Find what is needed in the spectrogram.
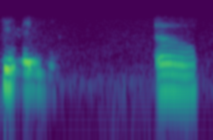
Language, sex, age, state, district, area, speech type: Bodo, female, 30-45, Assam, Chirang, rural, conversation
